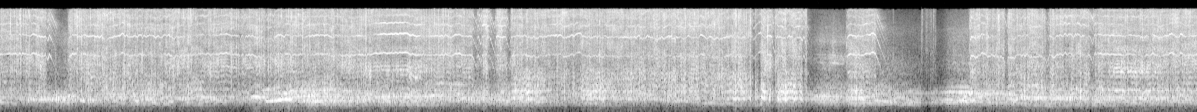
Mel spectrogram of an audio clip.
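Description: Electric drill spinning a sanding mandrel against carved wood, a steady high whine with grinding hiss. It pauses briefly about a second in and twice more near two-thirds of the way through.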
